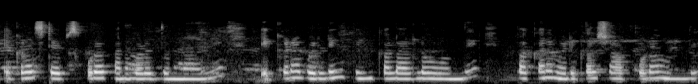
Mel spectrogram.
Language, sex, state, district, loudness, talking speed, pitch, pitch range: Telugu, female, Andhra Pradesh, Sri Satya Sai, -15 LUFS, 130 wpm, 275 Hz, 260-285 Hz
